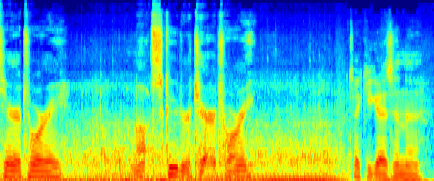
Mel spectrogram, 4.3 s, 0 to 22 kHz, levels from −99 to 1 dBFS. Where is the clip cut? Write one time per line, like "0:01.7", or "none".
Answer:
0:03.3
